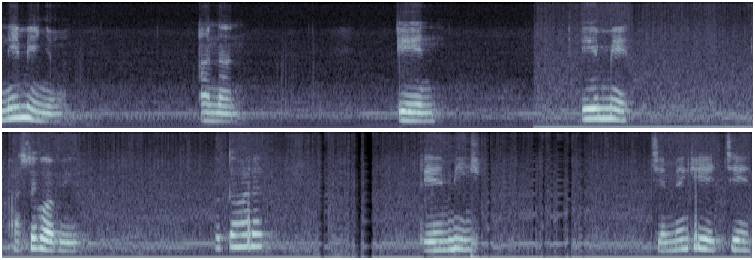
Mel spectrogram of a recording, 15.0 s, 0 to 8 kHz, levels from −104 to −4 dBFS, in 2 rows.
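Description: Speech, carried over a call path whose spectrum stops at 8 kHz, turns grainy from 5.33 s to the end. Quiet passages gain a gritty, signal-following distortion roughly 25 dB below the speech, and the faintest parts sputter or drop out. The likely cause is low bit depth without dither, consistent with truncation to about 7 bits. On a waveform, quiet stretches show visible stair-steps. On a spectrogram, the noise tracks each syllable instead of forming a steady floor. Repeated packet loss makes the sound choppy and robotic from 10.70 to 11.32 s and again from 11.72 to 13.36 s. Short holes, the longest about 72 ms and 57 ms in the two stretches, are patched by stretching the preceding sound. The spectrogram shows smeared, repeated frames with abrupt edges, and the waveform shows looped fragments.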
